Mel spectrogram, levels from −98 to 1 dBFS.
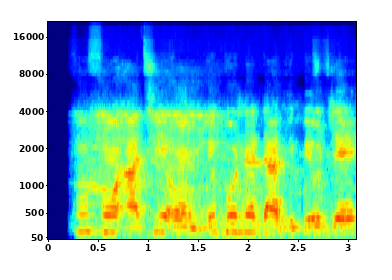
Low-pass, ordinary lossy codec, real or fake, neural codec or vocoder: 19.8 kHz; Opus, 24 kbps; fake; vocoder, 48 kHz, 128 mel bands, Vocos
